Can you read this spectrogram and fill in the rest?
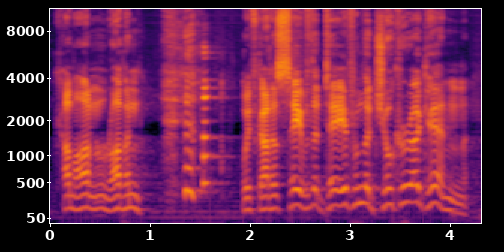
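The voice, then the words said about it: Terrible Adam West impression. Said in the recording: “my terrible Adam West impression.”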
